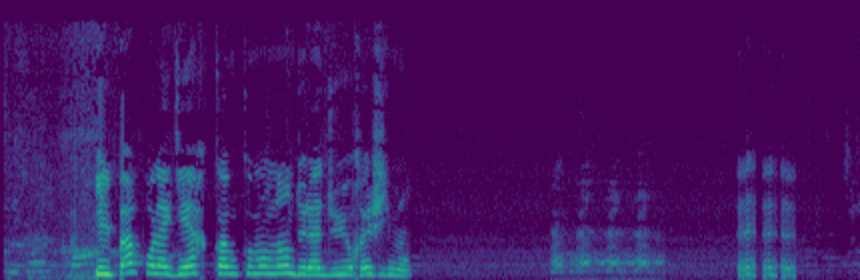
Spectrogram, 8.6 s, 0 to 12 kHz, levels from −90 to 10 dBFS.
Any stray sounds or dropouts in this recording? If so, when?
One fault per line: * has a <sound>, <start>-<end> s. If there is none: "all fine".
* has a bark, 5.5-6.7 s
* has a laugh, 7.4-8.0 s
